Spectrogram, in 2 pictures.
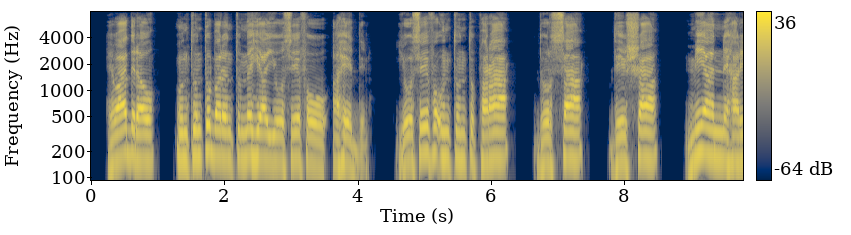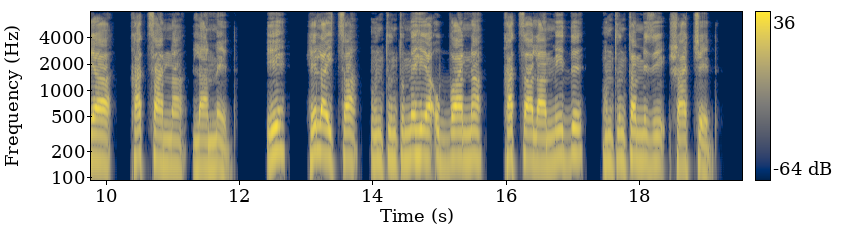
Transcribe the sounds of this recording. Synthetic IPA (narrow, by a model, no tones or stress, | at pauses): hɛwaːd̪ɪɾɐw | ʔʊnt̪ːʊnt̪ːʊbɐɾɛnt̪ːʊmɛɦɪjaːjo̞ːse̞ːfɐwɐɦe̞ːd̪ːɪ̰nɔ | jo̞ːse̞ːfɔʊnt̪ːʊnt̪ːʊpɐɾaː | d̪ɔɾsːaː | d̪e̞ːʃːaː | mɪjaːnːɛɦɐɾɪjaː | kɐt͡sːaːnːɐlaːmːe̞ːd̪ːɐ | ʔɪ | hɛlɐjt͡sːɐ | ʔʊnt̪ːʊnt̪ːʊmɛhɪjaːʔʊbːaːnːɐ | kɐt͡sːaːlaːmːiːd̪ːɛ | ʔʊnt̪ːʊnt̪ːɐmɪzɪʃaːt͡ʃːe̞ːd̪ːɐ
